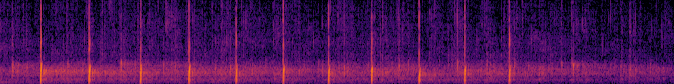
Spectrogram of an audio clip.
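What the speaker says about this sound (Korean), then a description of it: "우리 하나님께 영광의 박수 한번 올려드립시다." Congregation at a Korean church's Sunday worship service in Seattle clapping together in unison, about a dozen crisp, evenly spaced claps in a steady rhythm that fades out at the end.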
